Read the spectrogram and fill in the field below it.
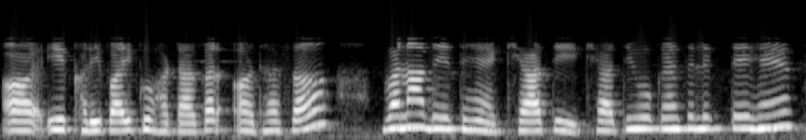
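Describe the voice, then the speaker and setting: A woman teaching a Hindi grammar class for exam candidates, slowly repeating each point and asking questions that she answers herself. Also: a little high, phone-quality sound. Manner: slow and repetitive, asks questions and answers them herself; keeps saying "okay, remember this". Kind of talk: exam-prep class lecture.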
